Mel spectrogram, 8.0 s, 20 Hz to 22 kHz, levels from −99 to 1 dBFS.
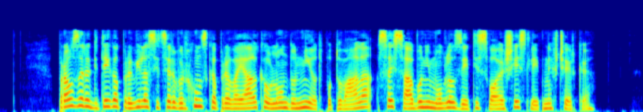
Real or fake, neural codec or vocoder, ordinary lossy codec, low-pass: fake; codec, 16 kHz, 4.8 kbps, FACodec; MP3, 48 kbps; 7.2 kHz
